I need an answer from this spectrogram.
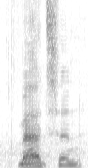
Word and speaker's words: Madsen: is actually back to this Madsen which some people tell me forget about the D in the pronunciation so this is that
